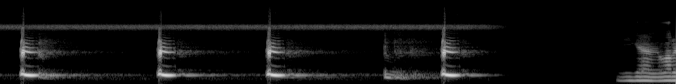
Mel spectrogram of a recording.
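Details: Five loud, resonant barking notes of a Barking Treefrog, spaced about a second apart, with softer background frog calls and a steady high whine. After a brief silence a man begins speaking at the end.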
